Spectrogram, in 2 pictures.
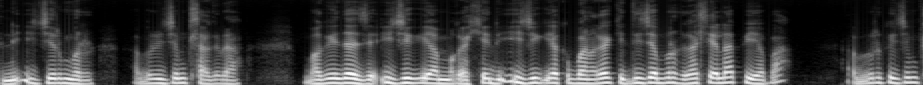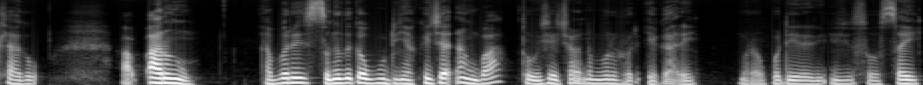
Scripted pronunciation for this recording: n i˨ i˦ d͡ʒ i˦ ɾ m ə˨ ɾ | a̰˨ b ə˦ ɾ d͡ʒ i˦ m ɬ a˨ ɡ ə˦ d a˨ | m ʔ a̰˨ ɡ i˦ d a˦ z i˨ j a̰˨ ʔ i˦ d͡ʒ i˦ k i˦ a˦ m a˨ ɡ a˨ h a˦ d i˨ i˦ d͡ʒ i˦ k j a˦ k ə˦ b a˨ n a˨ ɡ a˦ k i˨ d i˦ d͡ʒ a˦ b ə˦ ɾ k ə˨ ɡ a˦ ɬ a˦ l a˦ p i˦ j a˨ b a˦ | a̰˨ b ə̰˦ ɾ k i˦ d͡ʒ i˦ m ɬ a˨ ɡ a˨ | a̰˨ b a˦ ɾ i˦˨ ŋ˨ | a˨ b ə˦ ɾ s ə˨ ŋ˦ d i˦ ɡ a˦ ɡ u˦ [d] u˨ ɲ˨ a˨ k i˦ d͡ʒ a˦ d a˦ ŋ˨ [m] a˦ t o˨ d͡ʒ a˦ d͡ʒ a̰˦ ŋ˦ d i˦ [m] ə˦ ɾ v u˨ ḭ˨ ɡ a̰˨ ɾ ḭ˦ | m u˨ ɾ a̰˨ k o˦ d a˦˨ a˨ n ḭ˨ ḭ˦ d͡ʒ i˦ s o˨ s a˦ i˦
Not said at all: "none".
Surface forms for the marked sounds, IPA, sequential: d, b, m

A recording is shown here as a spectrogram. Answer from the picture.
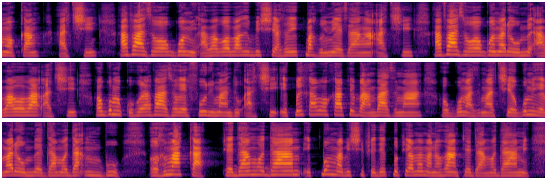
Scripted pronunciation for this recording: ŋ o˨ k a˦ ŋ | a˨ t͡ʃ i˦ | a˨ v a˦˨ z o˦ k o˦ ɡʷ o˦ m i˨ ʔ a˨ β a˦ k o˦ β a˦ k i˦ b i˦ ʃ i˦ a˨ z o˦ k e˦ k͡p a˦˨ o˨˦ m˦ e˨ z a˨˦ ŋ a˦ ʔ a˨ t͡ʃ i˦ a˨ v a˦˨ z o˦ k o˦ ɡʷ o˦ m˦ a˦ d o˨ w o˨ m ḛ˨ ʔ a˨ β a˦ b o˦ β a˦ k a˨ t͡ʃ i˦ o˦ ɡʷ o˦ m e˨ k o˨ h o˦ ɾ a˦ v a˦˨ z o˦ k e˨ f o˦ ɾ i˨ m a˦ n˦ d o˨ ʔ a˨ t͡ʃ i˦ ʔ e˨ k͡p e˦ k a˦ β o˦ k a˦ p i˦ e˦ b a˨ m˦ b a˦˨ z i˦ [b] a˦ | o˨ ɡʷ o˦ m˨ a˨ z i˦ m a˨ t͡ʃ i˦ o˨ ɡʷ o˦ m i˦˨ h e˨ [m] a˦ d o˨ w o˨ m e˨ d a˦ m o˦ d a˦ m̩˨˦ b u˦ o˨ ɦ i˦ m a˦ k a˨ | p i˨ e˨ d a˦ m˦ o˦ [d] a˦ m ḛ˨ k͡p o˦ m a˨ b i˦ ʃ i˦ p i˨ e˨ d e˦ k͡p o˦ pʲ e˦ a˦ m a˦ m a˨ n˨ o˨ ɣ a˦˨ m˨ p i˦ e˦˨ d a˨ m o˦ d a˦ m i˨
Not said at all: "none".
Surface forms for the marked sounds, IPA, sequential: m, m, d

